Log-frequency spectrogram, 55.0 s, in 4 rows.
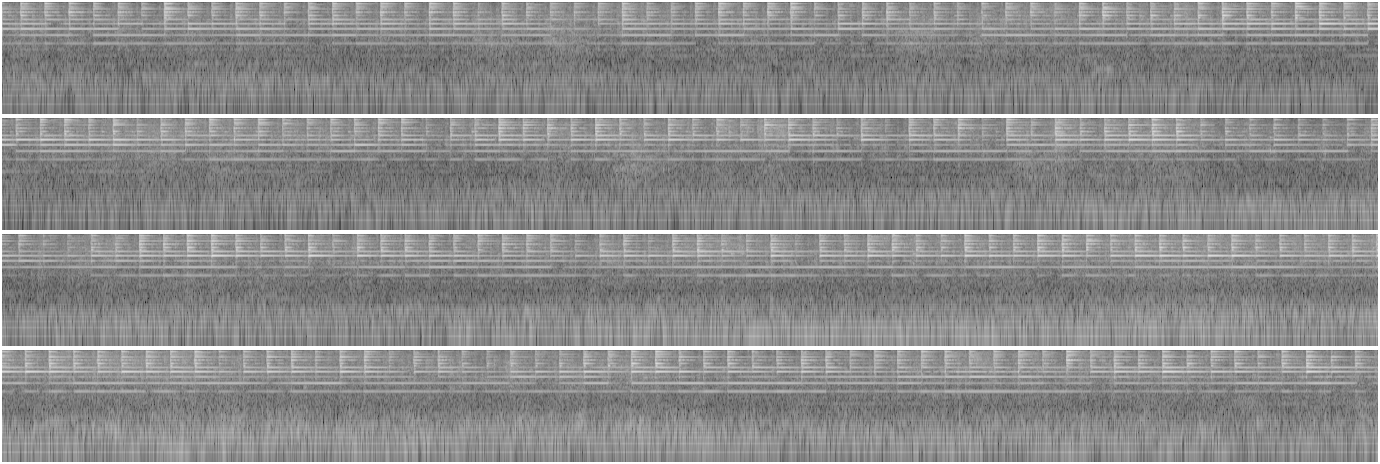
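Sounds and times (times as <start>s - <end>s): high ringing tones: 0.0s - 55.0s
wheels rumbling on rail: 0.0s - 55.0s.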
